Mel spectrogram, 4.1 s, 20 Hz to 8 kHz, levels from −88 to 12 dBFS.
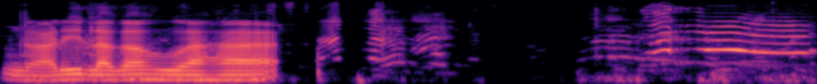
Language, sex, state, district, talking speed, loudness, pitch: Hindi, male, Bihar, Muzaffarpur, 75 wpm, -17 LUFS, 140 Hz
